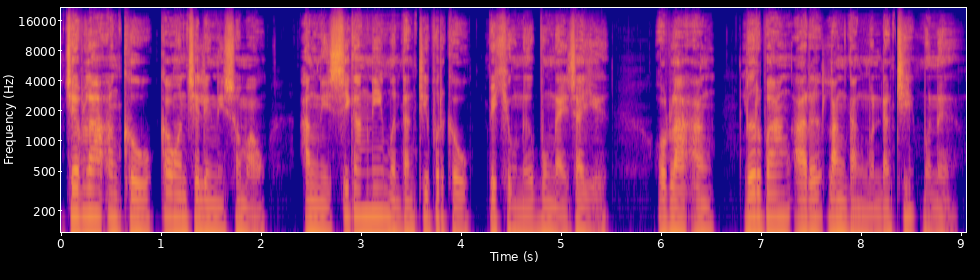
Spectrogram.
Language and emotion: Bodo, fearful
